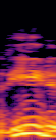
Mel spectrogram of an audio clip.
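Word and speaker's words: read: क्योंकि रीड की बेटा तीनों फॉर्म क्या होती है? स्पेलिंग में वही होती है। लेकिन बोलते हैं रीड रेड। रेड बोला जाता है बेटा।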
